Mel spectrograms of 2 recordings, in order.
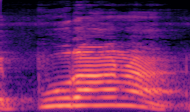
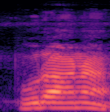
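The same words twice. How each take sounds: First: पुराना with a long poo; wrong pronunciation. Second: पुराना with a short pu; correct pronunciation. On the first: Teacher showing the slip, wrong pronunciation. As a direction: stretch the first vowel of पुराना. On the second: Teacher correcting the slip, correct pronunciation. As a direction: open पुराना on a brief u. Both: Shown as a demonstration. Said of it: "पुराना नहीं".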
